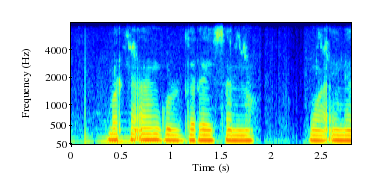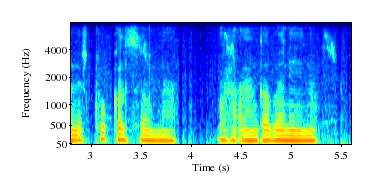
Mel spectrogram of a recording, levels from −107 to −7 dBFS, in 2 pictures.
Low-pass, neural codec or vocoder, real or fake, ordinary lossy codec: 7.2 kHz; none; real; Opus, 16 kbps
